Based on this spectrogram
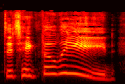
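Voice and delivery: raspy-free bright high teasing parent voice; playful quizzing mom. Retold or imitated. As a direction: sneak math questions in, playfully. Mom quizzing kids at game.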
